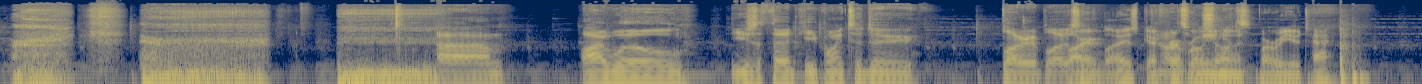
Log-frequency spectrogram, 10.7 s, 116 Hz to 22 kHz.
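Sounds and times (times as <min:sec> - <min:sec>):
person imitating a growl while inhaling: 0:00.0 - 0:03.4
throaty tonal groan: 0:00.0 - 0:03.4
speech: 0:03.3 - 0:10.2.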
